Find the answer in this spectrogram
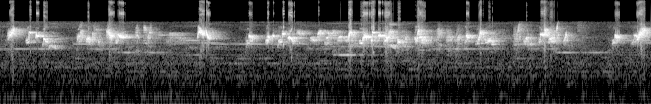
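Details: Hue red-whiskered bulbul in training for a song contest, singing a nearly continuous run of bright, rapid warbling phrases with chirpy slurred notes and brief pauses, clicks and small knocks audible in the background.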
